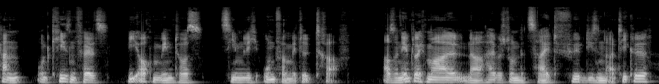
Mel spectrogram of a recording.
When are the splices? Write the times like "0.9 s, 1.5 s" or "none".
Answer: none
